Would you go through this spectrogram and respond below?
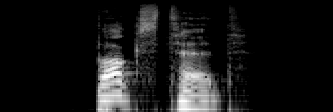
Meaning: inflection of boxen: 1. second-person plural preterite 2. second-person plural subjunctive II
- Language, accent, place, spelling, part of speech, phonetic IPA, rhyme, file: German, Germany, Berlin, boxtet, verb, [ˈbɔkstət], -ɔkstət, De-boxtet.ogg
